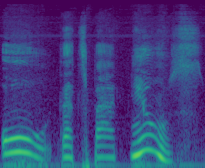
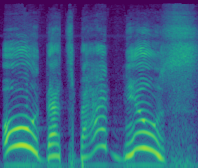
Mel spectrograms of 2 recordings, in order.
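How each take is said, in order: First: It is said softly in a low voice. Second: It is said with lots of energy. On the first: The speaker calls it right. "Drop my voice ... in a lower tone. It has to be soft" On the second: The speaker calls it wrong. "if I'm putting in so much energy into that, would it sound right? Not at all"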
